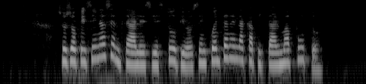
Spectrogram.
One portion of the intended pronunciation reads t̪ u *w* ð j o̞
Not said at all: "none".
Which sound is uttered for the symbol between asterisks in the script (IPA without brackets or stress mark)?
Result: none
